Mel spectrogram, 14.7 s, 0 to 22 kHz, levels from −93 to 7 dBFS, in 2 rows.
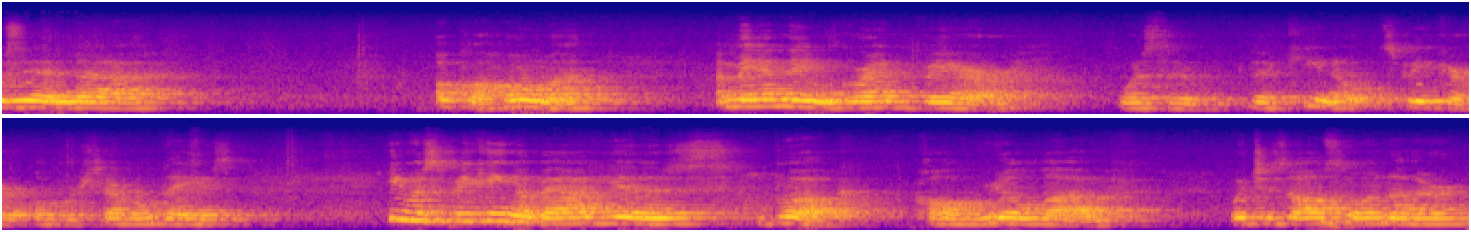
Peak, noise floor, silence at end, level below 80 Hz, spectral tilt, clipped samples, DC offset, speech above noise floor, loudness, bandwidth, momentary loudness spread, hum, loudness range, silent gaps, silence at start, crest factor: -2 dBFS; -46 dBFS; 0 s; -64 dBFS; -7 dB/octave; under 0.1%; under 0.1%; 33 dB; -13 LUFS; 10 kHz; 16 LU; none; 5 LU; none; 0 s; 12 dB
